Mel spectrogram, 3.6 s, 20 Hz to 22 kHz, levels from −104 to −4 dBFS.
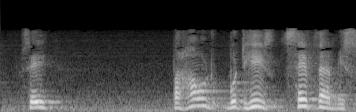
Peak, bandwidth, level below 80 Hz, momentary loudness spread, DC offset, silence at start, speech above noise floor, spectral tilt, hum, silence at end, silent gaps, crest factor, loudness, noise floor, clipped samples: -8 dBFS; 8 kHz; -54 dBFS; 9 LU; under 0.1%; 0 s; 25 dB; -6.5 dB/octave; none; 0 s; none; 18 dB; -26 LUFS; -50 dBFS; under 0.1%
